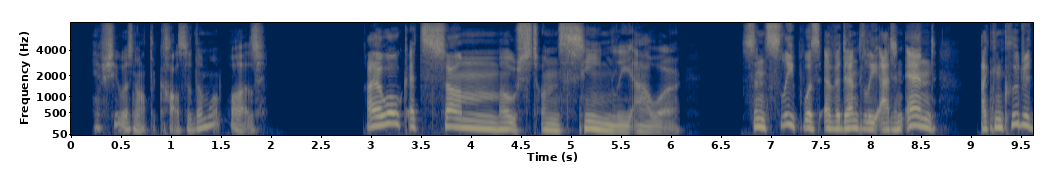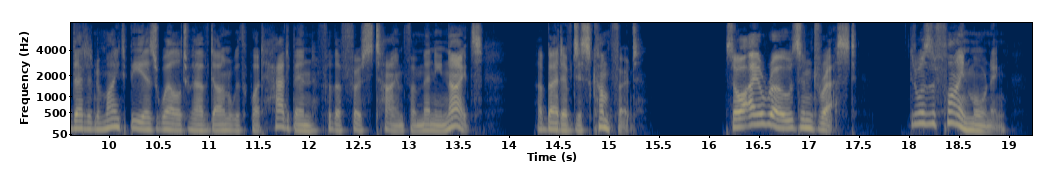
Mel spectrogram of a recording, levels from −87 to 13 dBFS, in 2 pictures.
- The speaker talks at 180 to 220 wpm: Yes, average, 185 wpm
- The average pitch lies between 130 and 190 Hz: Yes, low, 135 Hz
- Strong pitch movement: Yes, wide, 7.4 semitones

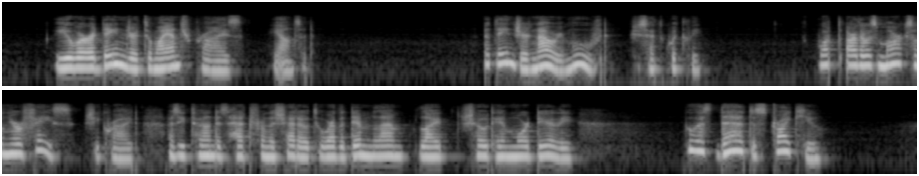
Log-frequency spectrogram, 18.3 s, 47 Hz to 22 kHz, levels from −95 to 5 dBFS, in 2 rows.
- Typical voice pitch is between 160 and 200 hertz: Yes, medium, 185 Hz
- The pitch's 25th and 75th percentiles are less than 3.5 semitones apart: No, average, 3.8 semitones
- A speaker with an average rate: Yes, average, 160 wpm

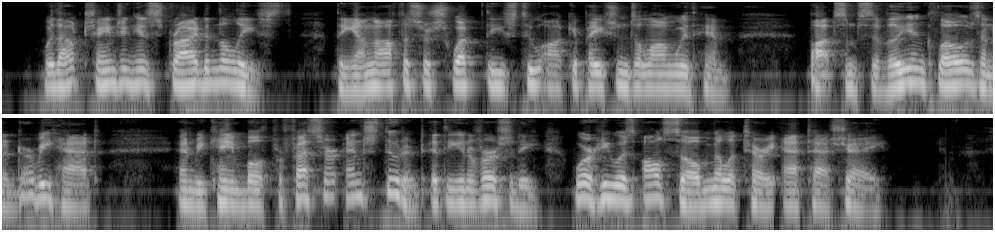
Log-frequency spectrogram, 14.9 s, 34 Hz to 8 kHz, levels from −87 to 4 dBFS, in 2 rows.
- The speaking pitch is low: Yes, low, 130 Hz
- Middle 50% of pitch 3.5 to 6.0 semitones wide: No, average, 3.1 semitones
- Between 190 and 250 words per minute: No, average, 160 wpm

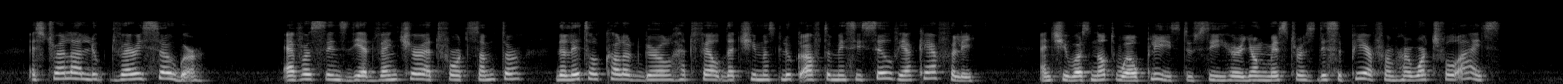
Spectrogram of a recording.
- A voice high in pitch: Yes, high, 215 Hz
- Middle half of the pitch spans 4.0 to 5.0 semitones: No, average, 2.9 semitones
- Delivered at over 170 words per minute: No, average, 155 wpm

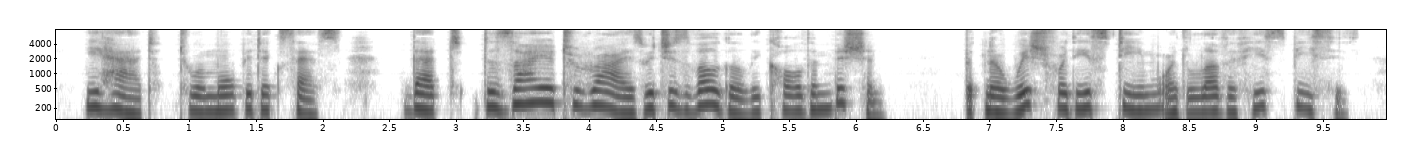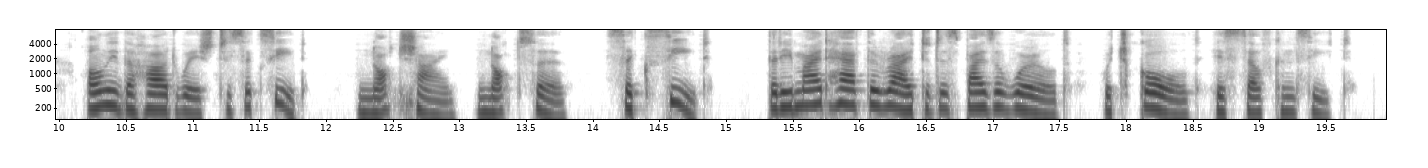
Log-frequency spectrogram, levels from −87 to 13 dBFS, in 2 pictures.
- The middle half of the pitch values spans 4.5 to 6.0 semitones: No, average, 4.0 semitones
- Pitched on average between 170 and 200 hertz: Yes, high, 190 Hz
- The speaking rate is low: No, average, 155 wpm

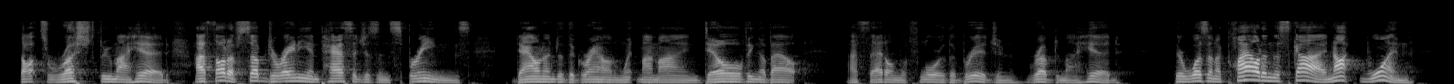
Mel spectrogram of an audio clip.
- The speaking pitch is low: Yes, low, 115 Hz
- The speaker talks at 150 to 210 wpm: Yes, average, 175 wpm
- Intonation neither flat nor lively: Yes, average, 4.6 semitones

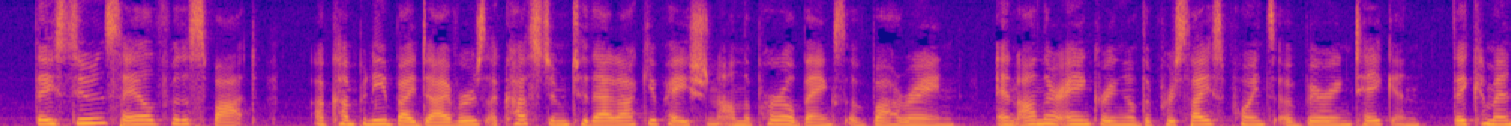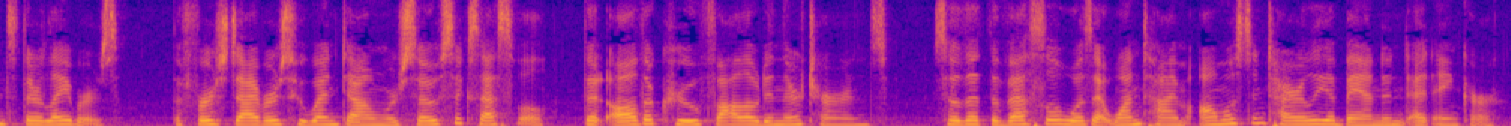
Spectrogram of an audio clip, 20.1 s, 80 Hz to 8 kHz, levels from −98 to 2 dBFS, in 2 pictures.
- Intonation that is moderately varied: No, narrow, 2.3 semitones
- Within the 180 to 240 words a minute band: Yes, average, 190 wpm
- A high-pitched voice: Yes, high, 225 Hz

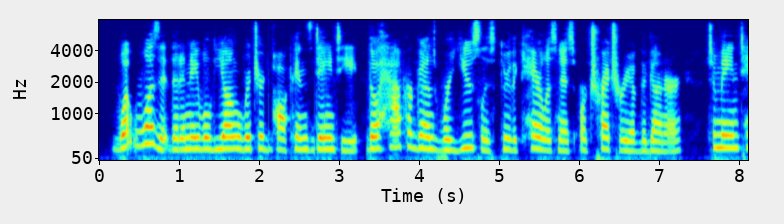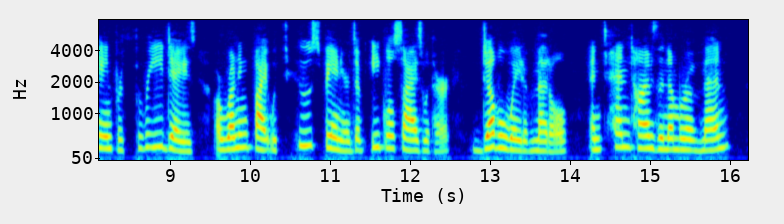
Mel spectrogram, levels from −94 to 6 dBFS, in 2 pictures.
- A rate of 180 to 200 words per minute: Yes, average, 185 wpm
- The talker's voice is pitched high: Yes, high, 240 Hz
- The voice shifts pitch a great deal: No, average, 3.2 semitones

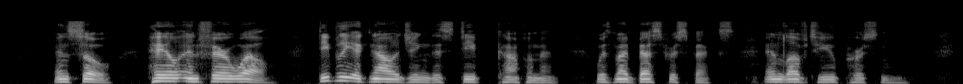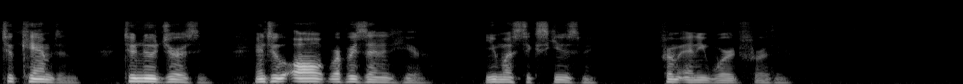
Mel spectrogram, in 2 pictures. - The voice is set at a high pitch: No, low, 115 Hz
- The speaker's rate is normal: No, slow, 130 wpm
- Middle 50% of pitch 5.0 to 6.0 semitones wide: Yes, wide, 5.5 semitones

